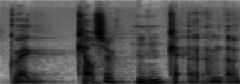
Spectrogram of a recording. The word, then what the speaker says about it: Greg Kelser: that had magic to Magic Johnson and um Greg kelser am I saying that right yeah you're saying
